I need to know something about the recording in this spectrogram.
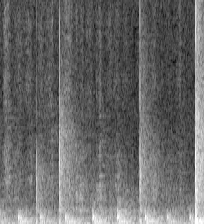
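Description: Low electrical hum with a faint pulsing about four times a second, and a few light taps.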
